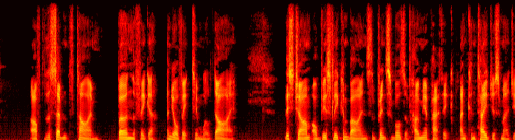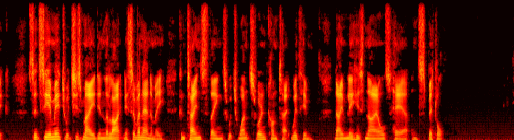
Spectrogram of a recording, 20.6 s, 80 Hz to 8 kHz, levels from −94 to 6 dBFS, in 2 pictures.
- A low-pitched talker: Yes, low, 115 Hz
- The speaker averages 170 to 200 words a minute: No, average, 145 wpm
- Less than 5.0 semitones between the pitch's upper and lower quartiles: Yes, average, 4.0 semitones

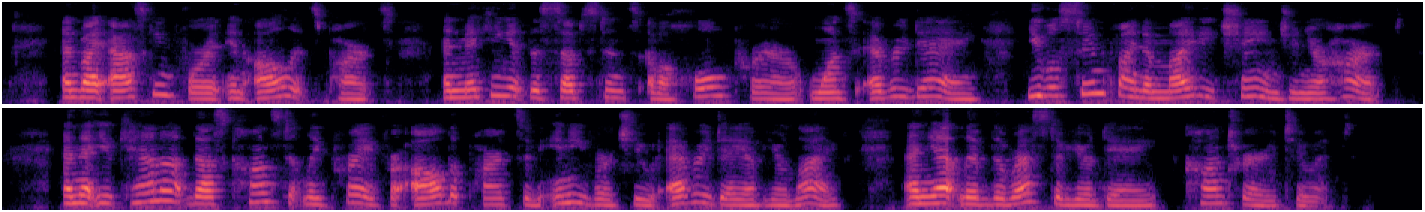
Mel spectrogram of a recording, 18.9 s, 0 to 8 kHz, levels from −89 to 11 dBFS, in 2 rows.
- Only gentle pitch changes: No, average, 4.9 semitones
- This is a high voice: Yes, high, 200 Hz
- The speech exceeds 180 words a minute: Yes, average, 195 wpm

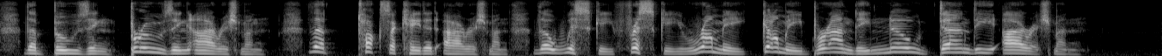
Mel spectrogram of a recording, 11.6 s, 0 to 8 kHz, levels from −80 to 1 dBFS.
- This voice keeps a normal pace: No, slow, 70 wpm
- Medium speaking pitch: Yes, medium, 165 Hz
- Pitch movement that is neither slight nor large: No, wide, 6.6 semitones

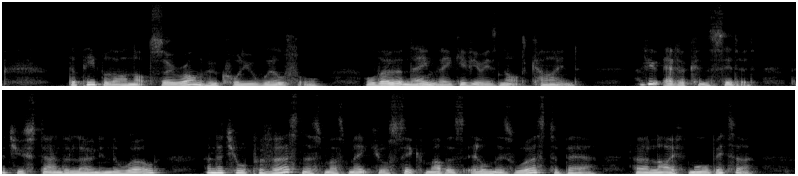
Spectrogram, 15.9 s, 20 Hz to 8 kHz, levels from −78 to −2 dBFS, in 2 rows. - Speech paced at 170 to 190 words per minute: Yes, average, 180 wpm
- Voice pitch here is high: No, low, 115 Hz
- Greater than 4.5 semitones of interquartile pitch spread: Yes, average, 5.1 semitones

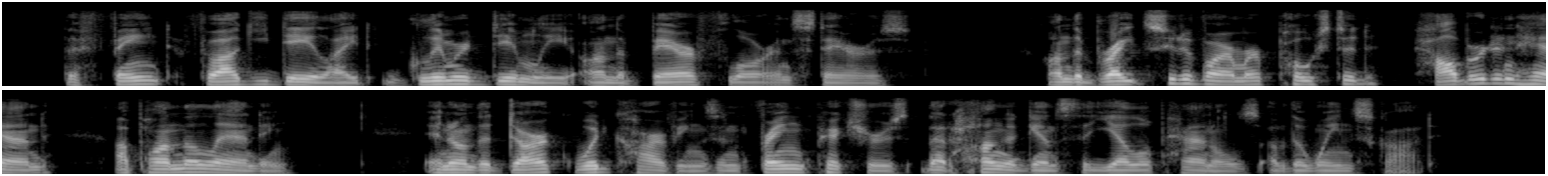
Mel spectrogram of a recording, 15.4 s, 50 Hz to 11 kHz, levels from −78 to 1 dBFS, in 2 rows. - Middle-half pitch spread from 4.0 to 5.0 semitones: Yes, average, 4.5 semitones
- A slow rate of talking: No, average, 165 wpm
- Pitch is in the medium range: No, low, 115 Hz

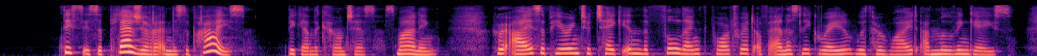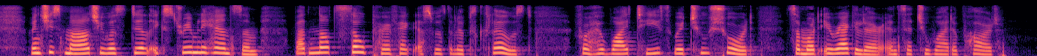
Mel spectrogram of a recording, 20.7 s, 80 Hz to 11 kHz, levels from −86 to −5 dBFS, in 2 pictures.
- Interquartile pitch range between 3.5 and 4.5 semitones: Yes, average, 3.8 semitones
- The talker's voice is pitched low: No, high, 235 Hz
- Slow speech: No, average, 170 wpm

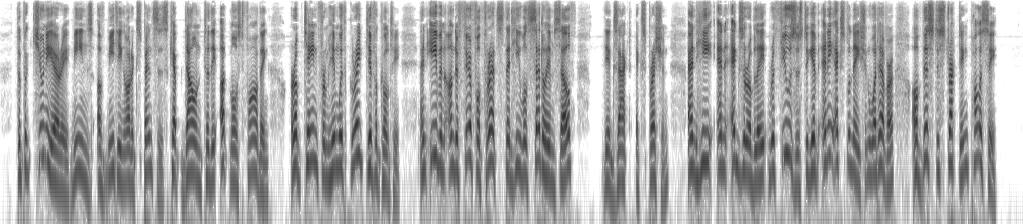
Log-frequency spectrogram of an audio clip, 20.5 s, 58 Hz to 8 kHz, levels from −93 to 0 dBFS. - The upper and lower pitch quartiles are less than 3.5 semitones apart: No, average, 4.8 semitones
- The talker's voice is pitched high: No, medium, 180 Hz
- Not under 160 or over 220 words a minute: No, slow, 135 wpm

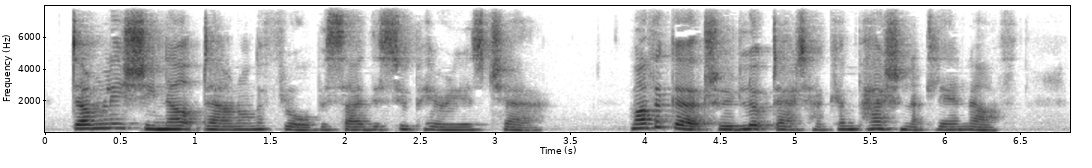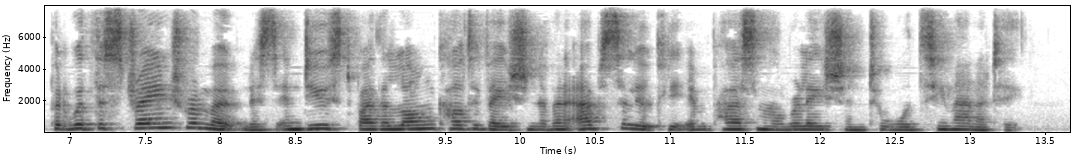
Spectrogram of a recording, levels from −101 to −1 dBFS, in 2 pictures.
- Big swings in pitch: No, average, 3.9 semitones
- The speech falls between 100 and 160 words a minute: Yes, average, 155 wpm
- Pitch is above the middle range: Yes, high, 200 Hz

